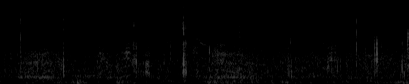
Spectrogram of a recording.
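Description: Near silence: faint outdoor ambience with a few small scattered clicks.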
